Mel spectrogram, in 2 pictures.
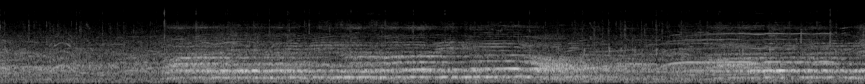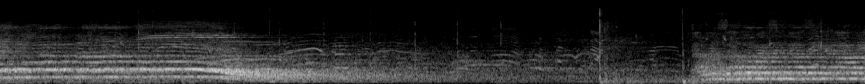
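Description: A large crowd cheers and chants loudly in a big echoing hall.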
